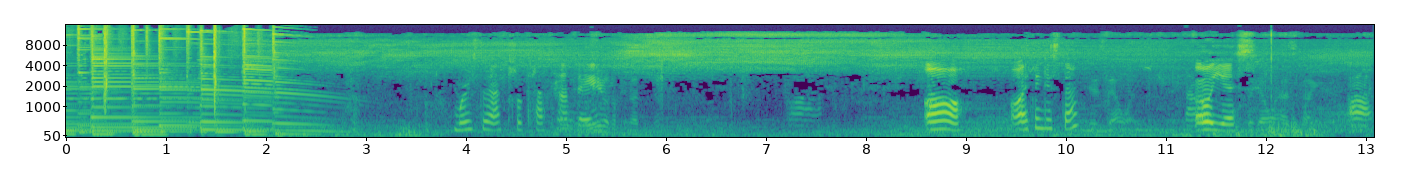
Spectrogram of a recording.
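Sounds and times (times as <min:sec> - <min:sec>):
guitar music: 0:00.0 - 0:02.9.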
